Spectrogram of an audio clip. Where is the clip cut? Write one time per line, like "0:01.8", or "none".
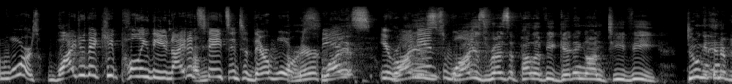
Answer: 0:03.2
